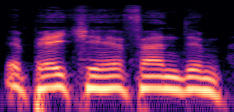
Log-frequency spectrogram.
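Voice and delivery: ordinary delivery, nothing marked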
